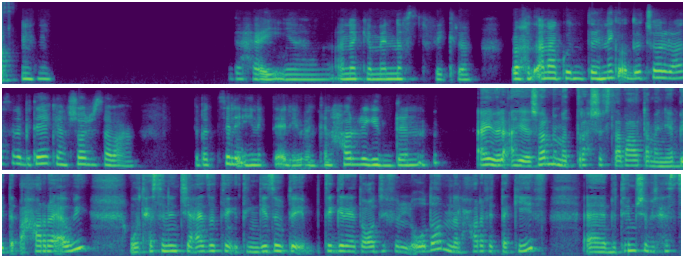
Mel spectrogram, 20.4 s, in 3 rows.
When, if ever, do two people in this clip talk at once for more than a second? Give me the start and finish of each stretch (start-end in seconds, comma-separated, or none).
none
